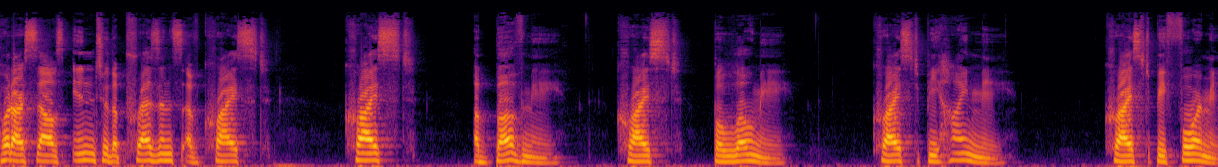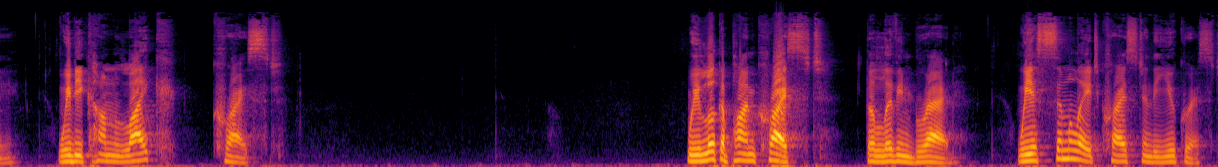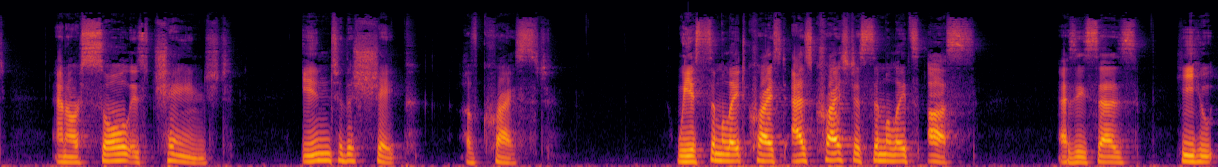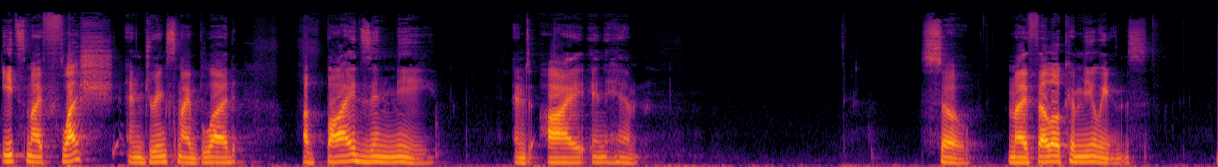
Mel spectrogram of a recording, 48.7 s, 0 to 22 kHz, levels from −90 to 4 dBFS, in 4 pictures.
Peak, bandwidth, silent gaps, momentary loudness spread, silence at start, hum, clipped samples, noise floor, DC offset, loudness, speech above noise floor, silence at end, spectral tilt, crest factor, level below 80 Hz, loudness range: 0 dBFS; 16 kHz; none; 17 LU; 0 s; none; under 0.1%; -56 dBFS; under 0.1%; -17 LUFS; 39 dB; 0.8 s; -5.5 dB/octave; 18 dB; -48 dBFS; 8 LU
